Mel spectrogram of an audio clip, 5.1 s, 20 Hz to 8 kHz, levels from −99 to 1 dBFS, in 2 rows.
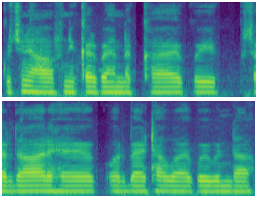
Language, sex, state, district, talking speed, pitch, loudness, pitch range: Hindi, male, Haryana, Jhajjar, 190 wpm, 125 Hz, -16 LUFS, 125-130 Hz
